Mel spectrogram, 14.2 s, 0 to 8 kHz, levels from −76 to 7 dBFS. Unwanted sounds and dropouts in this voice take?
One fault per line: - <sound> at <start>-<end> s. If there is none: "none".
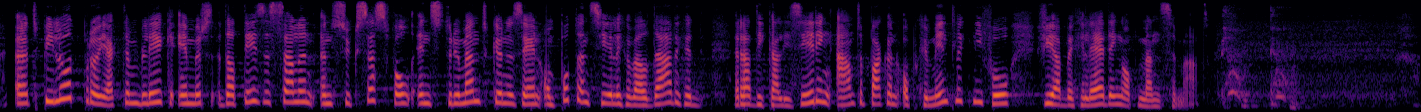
- cough at 12.2-13.7 s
